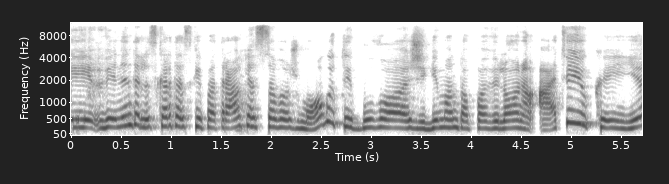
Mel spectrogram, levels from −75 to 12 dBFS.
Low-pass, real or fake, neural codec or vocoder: 10.8 kHz; real; none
